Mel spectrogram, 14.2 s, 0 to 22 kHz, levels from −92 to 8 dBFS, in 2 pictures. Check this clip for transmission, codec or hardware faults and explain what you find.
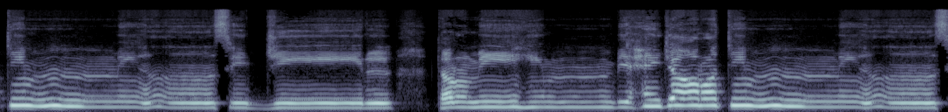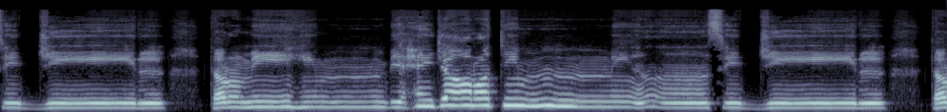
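There's a problem here, and it's processing, not transmission: a speech-style noise suppressor is running over audio that isn't speech.

The noise suppressor applied to music or sounds is active for the whole clip. It treats steady, sustained material as noise and turns it down, with gain swinging by roughly 10 dB. Attacks get through, but held parts and tails keep dipping, so the sound pumps and thins.

Sound cut by the noise suppressor shows up in three stretches: 0.0–4.7 s (around two seconds of it actually hit), 6.04–10.0 s (about a second and a half), and 11.46–12.85 s (under a second). Each time, the suppressor decided the sound was noise and pulled it down by about 10 dB at the deepest point. Sustained and decaying sound sinks or gets clipped short, while sharper onsets mostly survive.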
